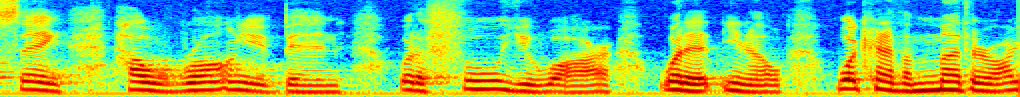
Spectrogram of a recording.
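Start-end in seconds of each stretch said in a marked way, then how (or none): none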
